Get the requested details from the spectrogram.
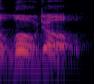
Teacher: they can't really end on that D so with d they tend to make it do so it turns into low do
